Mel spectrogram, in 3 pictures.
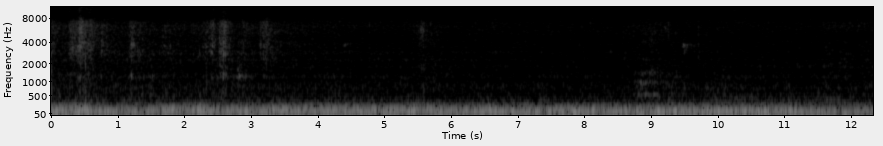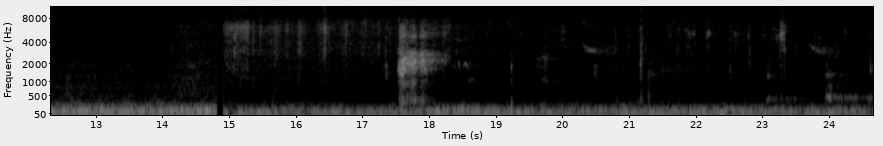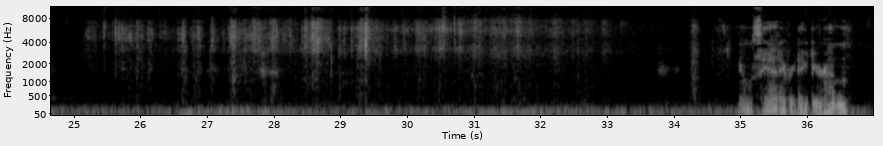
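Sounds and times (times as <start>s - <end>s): faint low rumble: 0.0s - 37.0s
animal scratching and rustling on bark: 14.9s - 17.8s, 25.2s - 33.0s.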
